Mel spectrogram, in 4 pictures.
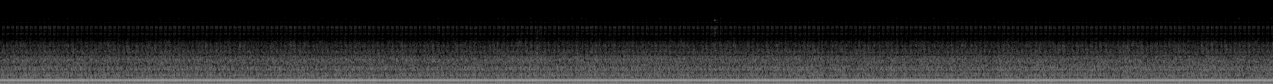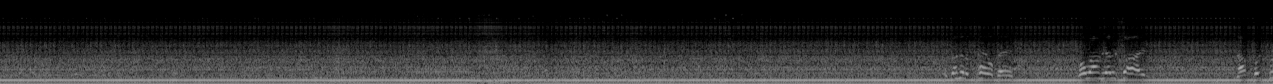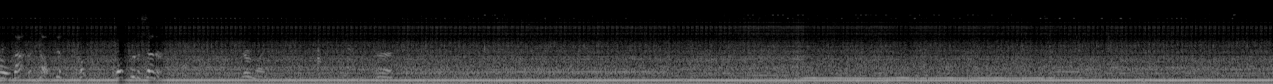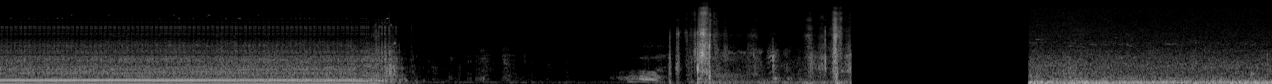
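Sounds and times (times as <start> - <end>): lawn tractor engine running: 0.0 - 42.5, 48.5 - 50.9.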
